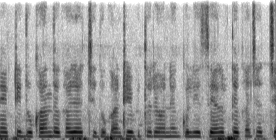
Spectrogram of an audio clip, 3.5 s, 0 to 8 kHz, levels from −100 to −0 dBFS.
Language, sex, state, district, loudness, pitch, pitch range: Bengali, female, Assam, Hailakandi, -16 LUFS, 235 Hz, 230-240 Hz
